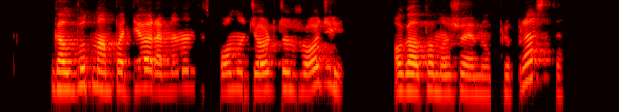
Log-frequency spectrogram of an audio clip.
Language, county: Lithuanian, Klaipėda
